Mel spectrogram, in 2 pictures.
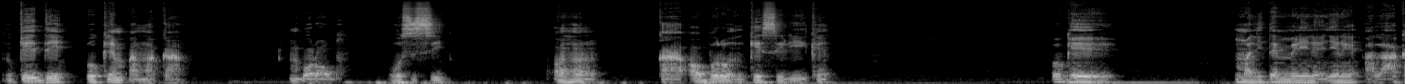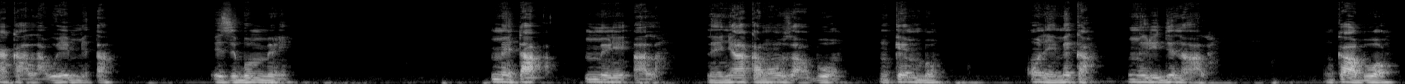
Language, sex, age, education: Igbo, male, 30-45, tertiary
